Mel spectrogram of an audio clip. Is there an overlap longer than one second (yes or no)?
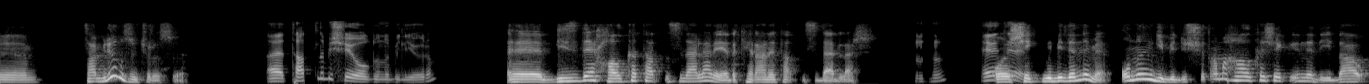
no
